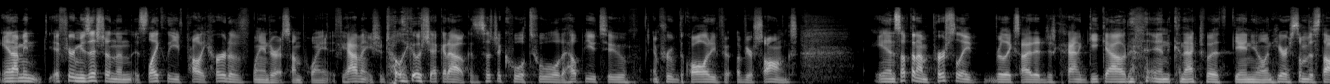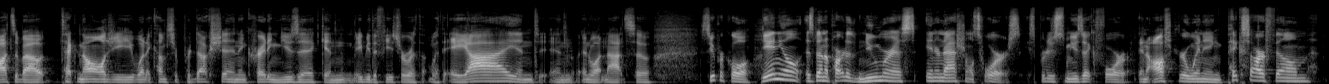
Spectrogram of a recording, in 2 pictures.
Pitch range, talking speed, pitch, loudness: 110-140 Hz, 240 wpm, 120 Hz, -24 LUFS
